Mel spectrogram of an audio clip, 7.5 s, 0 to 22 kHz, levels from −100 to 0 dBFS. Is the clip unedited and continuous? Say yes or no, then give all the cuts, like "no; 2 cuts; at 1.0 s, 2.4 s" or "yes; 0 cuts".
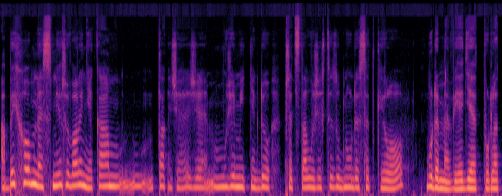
no; 2 cuts; at 2.5 s, 6.4 s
